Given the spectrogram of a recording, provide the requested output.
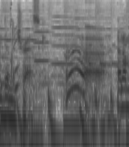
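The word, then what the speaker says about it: Dimitrescu: Lady Demetrescu style. I actually heard somebody say that it's not the last part of Dumitrescu, even though it's said or it's spelled that way. Yeah. It's actually Lady Dumitrescu.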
